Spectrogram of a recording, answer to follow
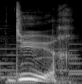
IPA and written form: dy:r (Duur)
